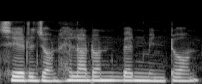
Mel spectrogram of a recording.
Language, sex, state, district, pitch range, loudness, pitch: Chakma, female, Tripura, Dhalai, 170-185 Hz, -12 LUFS, 180 Hz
